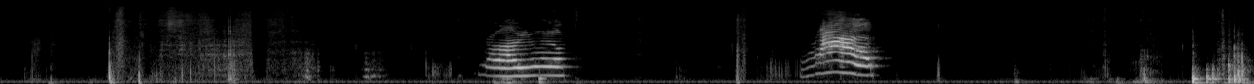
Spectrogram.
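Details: Deaf pet cat gnawing a bone indoors, letting out two strained, wavering yowls, the second rising higher and harsher, among scattered clicks and crunching chewing sounds.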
